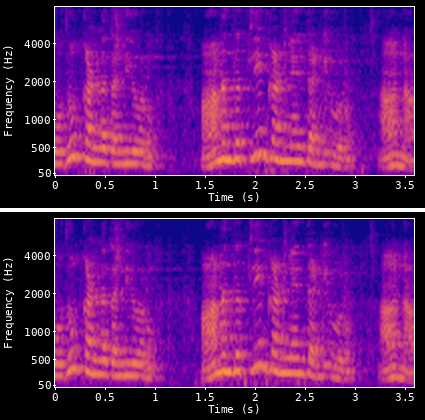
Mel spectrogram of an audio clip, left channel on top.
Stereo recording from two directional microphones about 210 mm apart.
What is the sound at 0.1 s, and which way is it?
A woman's voice, 5° right (ahead or behind).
